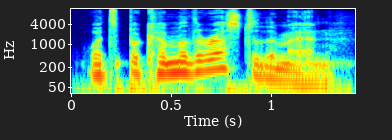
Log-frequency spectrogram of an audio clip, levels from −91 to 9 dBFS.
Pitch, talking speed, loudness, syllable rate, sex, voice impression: 130 Hz, 335 wpm, -16 LUFS, 8.3 syllables/s, male, very masculine, adult-like, slightly thick, cool, slightly intellectual, slightly wild, slightly sweet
